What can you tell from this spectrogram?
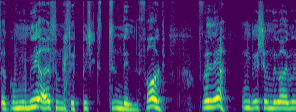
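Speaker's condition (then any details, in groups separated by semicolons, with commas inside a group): Cerebral palsy; speech difficulties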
